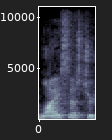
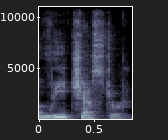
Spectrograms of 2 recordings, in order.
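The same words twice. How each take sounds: First: The word is said in its short modern form. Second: The word is said with more letters sounded. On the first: This is how it is said today. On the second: This is how it was said in medieval times.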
